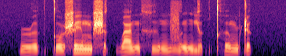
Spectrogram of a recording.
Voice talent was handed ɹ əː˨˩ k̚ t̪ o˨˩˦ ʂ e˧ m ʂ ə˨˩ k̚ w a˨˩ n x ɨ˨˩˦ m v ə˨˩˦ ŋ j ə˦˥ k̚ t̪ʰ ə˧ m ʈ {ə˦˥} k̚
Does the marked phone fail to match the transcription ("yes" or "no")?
no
